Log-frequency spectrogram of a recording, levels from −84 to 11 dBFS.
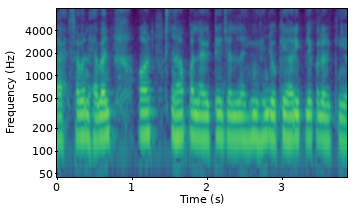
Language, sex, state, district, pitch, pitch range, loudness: Hindi, male, Haryana, Rohtak, 150 Hz, 145-155 Hz, -17 LUFS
